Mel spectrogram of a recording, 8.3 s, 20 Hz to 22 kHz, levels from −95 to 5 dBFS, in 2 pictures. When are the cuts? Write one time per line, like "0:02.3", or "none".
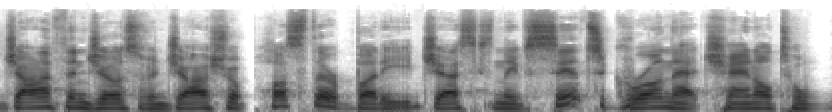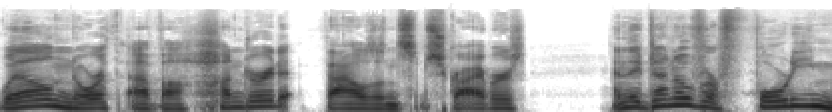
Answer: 0:02.4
